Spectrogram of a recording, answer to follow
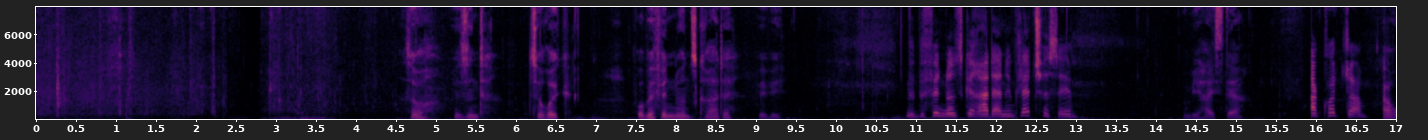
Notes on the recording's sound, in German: Wir haben den Santa Cruz Trek 4 Tage lang durch die Cordillera Blanca gemacht. Wir haben dich einmal live bei unsere Wanderung mitgenommen.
